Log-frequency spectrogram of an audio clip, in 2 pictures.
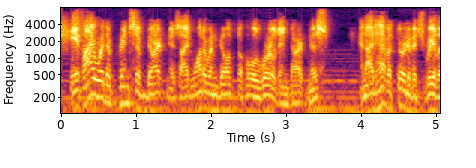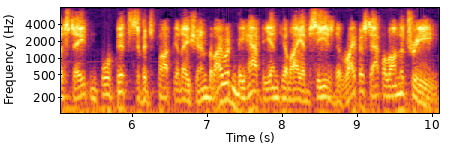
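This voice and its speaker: Over music in the background, a man talks at a very fast pace with hardly any pauses, fairly low pitch, ordinary pitch variation and very even loudness. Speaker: radio news commentator. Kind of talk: radio commentary.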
